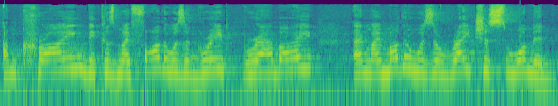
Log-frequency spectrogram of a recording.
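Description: A woman's voice: high voice, moderate pace, a little mellow, faint music behind, pitched above the performer's own voice, close to an everyday voice. A woman voicing a frightened twelve-year-old girl held captive, pleading and tearful.

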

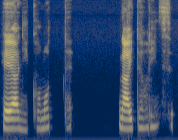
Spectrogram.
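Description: A woman playing a tender-hearted, melancholy courtesan of old Japan in a live voice drama, speaking softly and demurely in courtesan dialect. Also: medium pitch, level tone, takes it slowly, no room sound, studio quality, natural voice. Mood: somber. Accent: courtesan arinsu dialect. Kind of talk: online live voice drama acting.

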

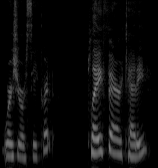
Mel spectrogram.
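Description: A woman's voice: on the high side, a little slow, close to an everyday voice. A woman playing a spirited, tomboyish young woman in an audio drama, speaking in a forthright, emphatic way. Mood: indignant. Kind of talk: theatrical audio drama acting.

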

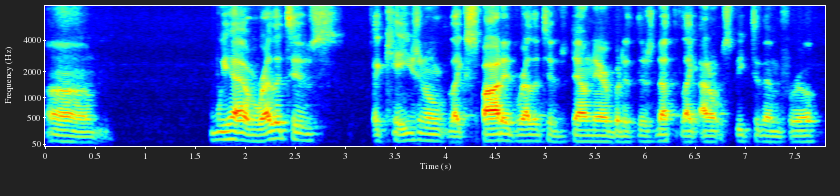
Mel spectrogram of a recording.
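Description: Young man from LA, very low and mellow voice, loose rambling chat over a headset call. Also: moderate pace. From Los Angeles. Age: young adult. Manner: relaxed, rambling with many fillers. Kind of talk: casual chat. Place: home room on video call. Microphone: headset on video call.

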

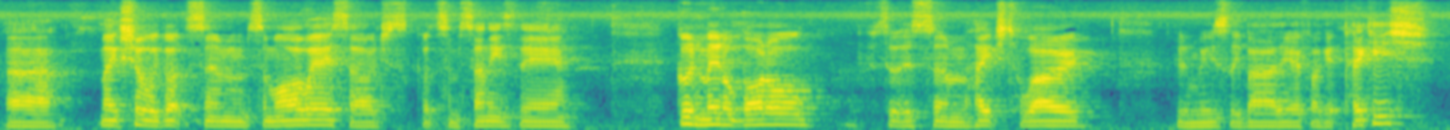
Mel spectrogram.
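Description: Low-voiced Australian man, rambling gear talk. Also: a little hiss or hum. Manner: relaxed, rambling with many ums and restarts. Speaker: fishing vlogger. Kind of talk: casual gear walkthrough. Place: garage or shed, indoors.

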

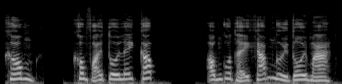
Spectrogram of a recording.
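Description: An actor playing an earnest, aggrieved young male student in an animated folk tale, protesting in a plaintive, emphatic way. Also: extremely high pitch, fast talker, no echo. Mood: indignant, defensive.

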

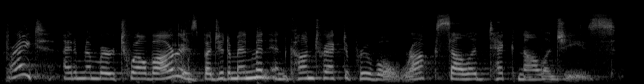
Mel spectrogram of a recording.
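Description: A woman's voice: high-pitched, normal speed, gravelly, slight background noise. A middle-aged woman chairing a city council meeting at a desk microphone, speaking with frequent restarts. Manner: warm praise, repeated restarts. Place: council chamber.

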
